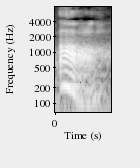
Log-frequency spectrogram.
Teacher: in the production of the vowel ah the tongue is actually low and it is pushed to the front part of the mouth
